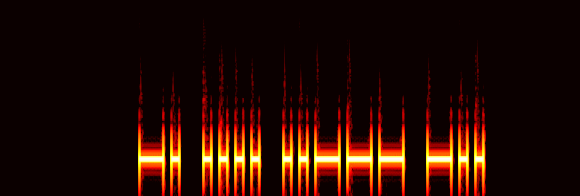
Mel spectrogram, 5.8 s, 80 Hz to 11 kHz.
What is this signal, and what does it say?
Morse code, heard as a keyed tone, about 15 wpm, 700 Hz. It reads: NH2D
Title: USA Call Signs - 4 Characters - Repeated 3x - 15wpm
